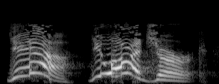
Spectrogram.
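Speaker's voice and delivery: loud, high, slow shouted insult; angry agreement. Retold or imitated. A second buddy shouting his agreement at the husband, angry. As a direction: pile on with open contempt. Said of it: "The next guy says".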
